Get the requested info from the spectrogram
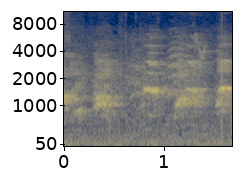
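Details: Pomeranian during an outdoor photo shoot at Parkhomes in Muntinlupa, Philippines; short, sharp, high yappy barks come in quick bursts, about four within under two seconds, with no other clear sounds behind them.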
